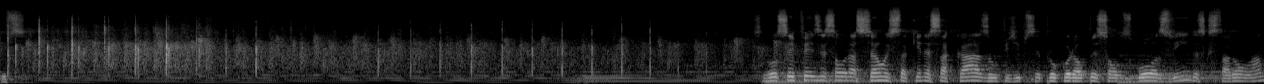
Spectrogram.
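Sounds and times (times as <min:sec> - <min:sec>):
speech: 0:00.0 - 0:00.4, 0:07.6 - 0:12.6
large crowd clapping: 0:00.0 - 0:08.4.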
